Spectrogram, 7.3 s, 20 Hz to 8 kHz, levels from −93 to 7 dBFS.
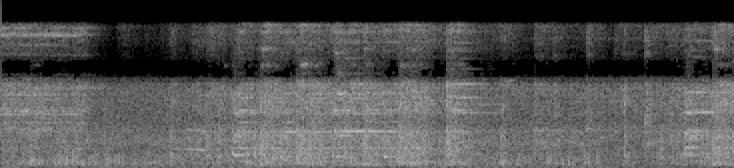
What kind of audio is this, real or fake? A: real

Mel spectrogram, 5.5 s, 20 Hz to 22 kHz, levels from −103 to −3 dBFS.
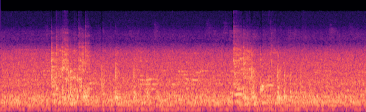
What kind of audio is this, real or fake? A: real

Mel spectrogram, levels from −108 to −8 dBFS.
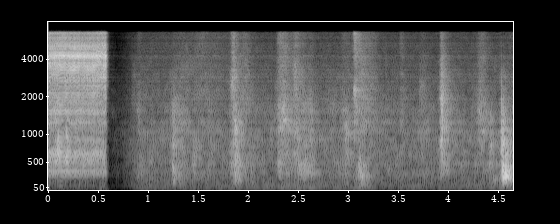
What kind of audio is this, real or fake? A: fake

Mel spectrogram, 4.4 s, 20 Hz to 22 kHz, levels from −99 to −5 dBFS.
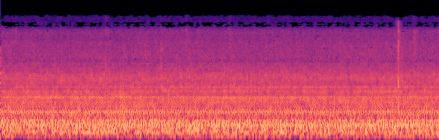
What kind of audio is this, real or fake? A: fake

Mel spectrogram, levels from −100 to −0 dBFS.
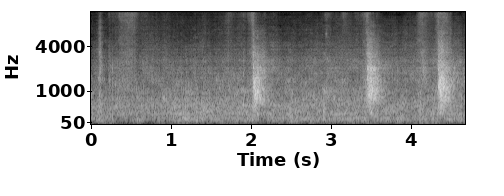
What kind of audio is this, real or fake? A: fake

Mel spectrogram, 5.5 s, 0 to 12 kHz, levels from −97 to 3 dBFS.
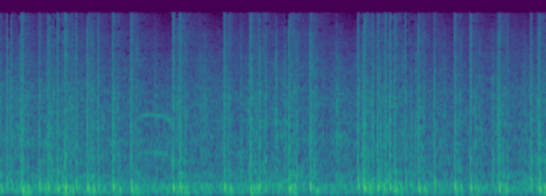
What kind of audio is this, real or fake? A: real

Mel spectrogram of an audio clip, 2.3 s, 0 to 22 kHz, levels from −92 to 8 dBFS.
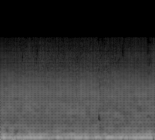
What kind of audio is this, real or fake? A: fake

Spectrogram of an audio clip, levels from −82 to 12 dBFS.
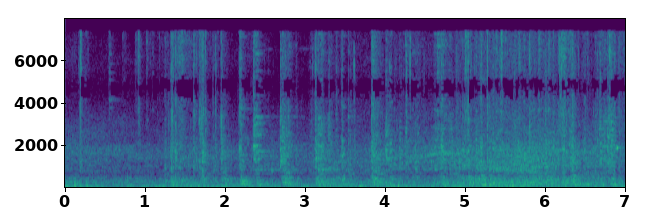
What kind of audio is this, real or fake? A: real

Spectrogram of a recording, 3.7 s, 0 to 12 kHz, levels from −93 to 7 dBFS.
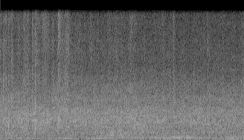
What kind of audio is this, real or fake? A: fake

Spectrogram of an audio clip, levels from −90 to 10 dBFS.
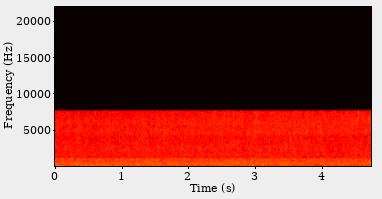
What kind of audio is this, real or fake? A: real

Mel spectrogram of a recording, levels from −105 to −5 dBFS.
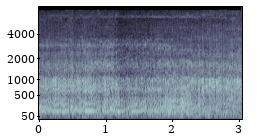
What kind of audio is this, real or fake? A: fake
